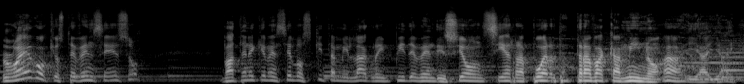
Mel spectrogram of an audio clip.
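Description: A man preaching a sermon in a church hall, impassioned, with repetitive cadences that swell into shouting. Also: a little high, moderate pace. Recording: reverberant hall with music behind.

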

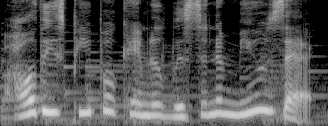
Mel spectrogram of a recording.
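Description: A woman voicing a bright young girl explorer in a children's audio drama, explaining history facts in a clear storytelling way. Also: high voice, animated, brisk, faint music behind. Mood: excited.

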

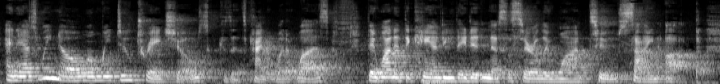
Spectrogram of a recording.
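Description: A woman minister giving a sermon in a church, chatty and animated, telling stories with lots of asides. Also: sits low, moderate pace, a little hiss or hum. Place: church sanctuary. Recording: echoey hall with long reverb.

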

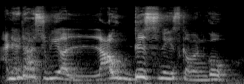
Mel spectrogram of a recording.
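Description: A woman's voice: sits high, animated, brisk, fairly bright tone, a little hiss or hum. A woman, telling a children's story expressively and dramatically, with questions to young listeners. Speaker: preschool storyteller. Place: small indoor room with bare wall.

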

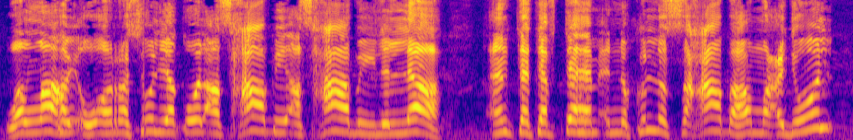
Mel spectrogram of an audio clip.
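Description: A man's voice: very high voice, fairly even intonation, rapid-fire, bright, forceful tone. A man with an Iraqi accent, a native Arabic speaker, arguing insistently in broken English at an outdoor debate. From Iraq. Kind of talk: street debate. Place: outdoors at a public park.

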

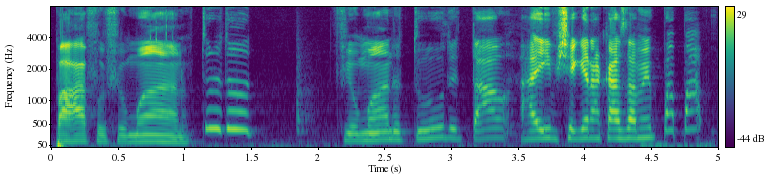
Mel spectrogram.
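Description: A young man telling a story as a podcast guest, animated and slangy, with a lot of swearing. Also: high-pitched, brisk, clean tone. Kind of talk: casual storytelling. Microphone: studio podcast mic.

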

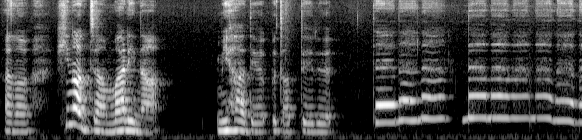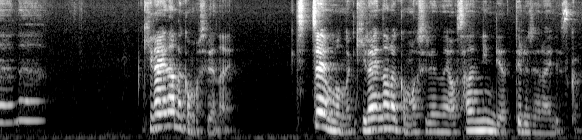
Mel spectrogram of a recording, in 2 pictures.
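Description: A woman in her twenties from Nagano, chatting casually on a livestream, giggling and drifting into soft whispered asides. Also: a little high. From Nagano, Japan. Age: 20s. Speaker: livestream host. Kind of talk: casual chat reading viewer comments.

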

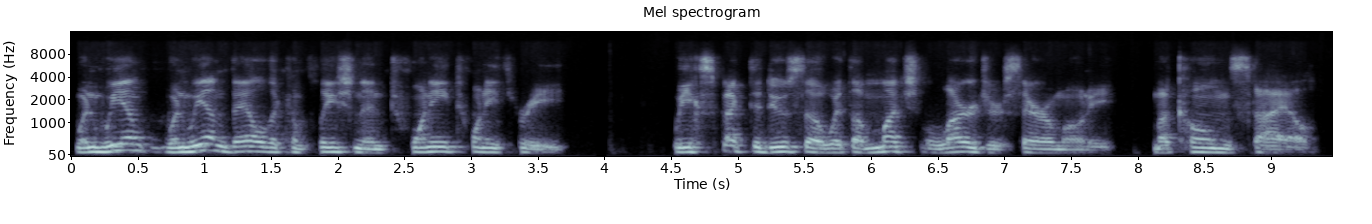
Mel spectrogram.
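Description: Middle-aged man, husky voice, upbeat briefing remarks, muffled webcam sound. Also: mid-range voice, a little slow, a little mellow. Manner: upbeat, promotional, emphatic. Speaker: health system executive. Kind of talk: prepared remarks at a media briefing. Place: office, indoors. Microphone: video call webcam. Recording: dull lo-fi video call audio.

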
